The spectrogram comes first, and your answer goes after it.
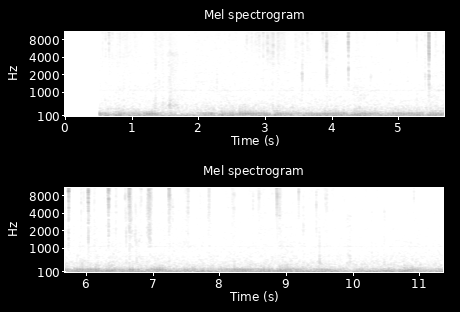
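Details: Domestic cat purring steadily, a low continuous rumble with a faint, even pulse, overlaid by scattered sharp clicks and rustles.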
